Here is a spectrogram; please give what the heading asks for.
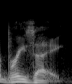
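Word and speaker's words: Bresee: Is it Breezy or Breeze? Breezy.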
